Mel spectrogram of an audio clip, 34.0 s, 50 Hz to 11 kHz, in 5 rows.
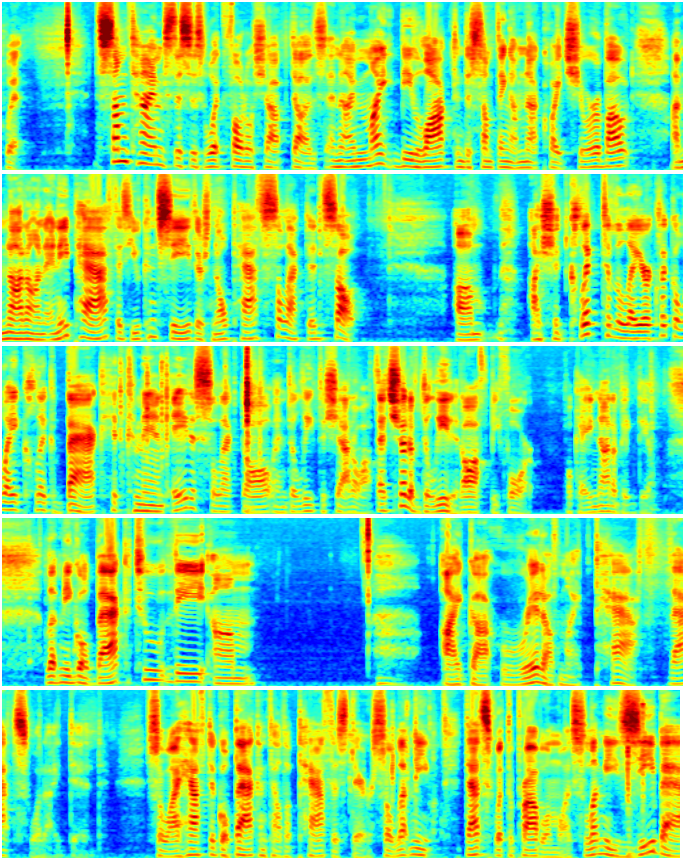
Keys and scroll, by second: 14.8 super+a, 30.9 super+d, 33.2 super+z.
